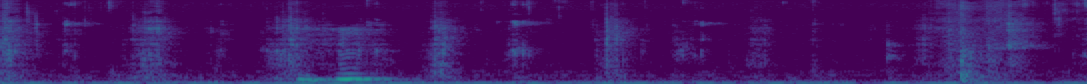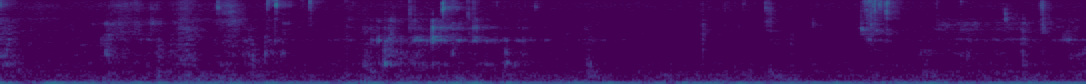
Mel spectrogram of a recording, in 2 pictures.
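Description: A person chewing a crunchy bite of food close to the microphone, with crisp crunches over the first few seconds, loudest about a second in, then quieter chewing.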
